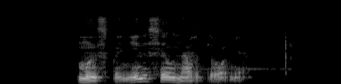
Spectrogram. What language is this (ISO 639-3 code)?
bel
